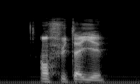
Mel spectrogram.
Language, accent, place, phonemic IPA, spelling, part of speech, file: French, France, Lyon, /ɑ̃.fy.ta.je/, enfutailler, verb, LL-Q150 (fra)-enfutailler.wav
- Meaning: to cask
